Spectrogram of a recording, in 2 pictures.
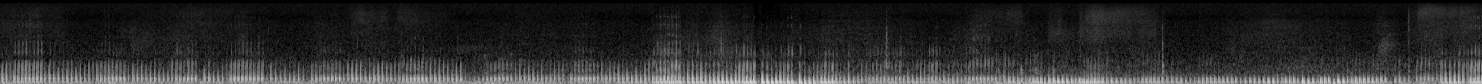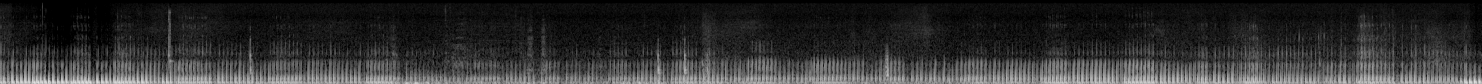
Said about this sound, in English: That was kittens purring in stereo.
